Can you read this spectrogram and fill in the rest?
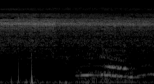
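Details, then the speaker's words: Split tee fitting on hot water line under the combi boiler, located with a leak detection device without breaking walls: steady high airy hiss with faint wavering whistle, no motor, pressurised water escaping. "aç kombin altından sıcak suyu noktasında t'nin yarıldığını"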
